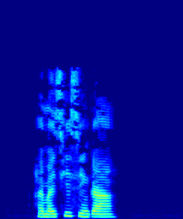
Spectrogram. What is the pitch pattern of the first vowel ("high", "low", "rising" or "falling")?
low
